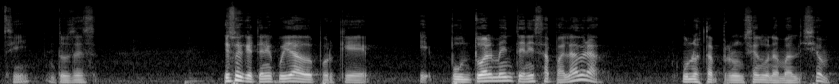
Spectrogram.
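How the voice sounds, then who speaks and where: A man's voice: mid-range voice, lively intonation, moderate pace, long pauses, darkish tone. A man from Latin America teaching about the Bible as he answers viewer questions, explaining step by step and checking in with short rhetorical tags. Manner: didactic, repeats key words with frequent rhetorical tags.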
